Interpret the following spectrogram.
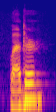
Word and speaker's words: Kletter: I, Ron Hanegraaff, move to approve the hire of Lillian Kletter. Is that how you pronounce it? Yep. Kletter?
